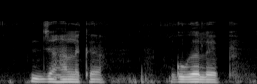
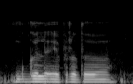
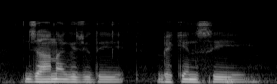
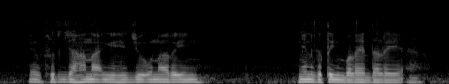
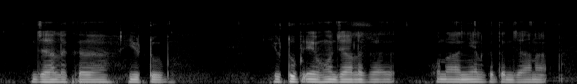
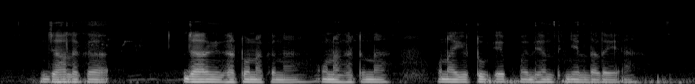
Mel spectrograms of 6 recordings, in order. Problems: background sounds at intervals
